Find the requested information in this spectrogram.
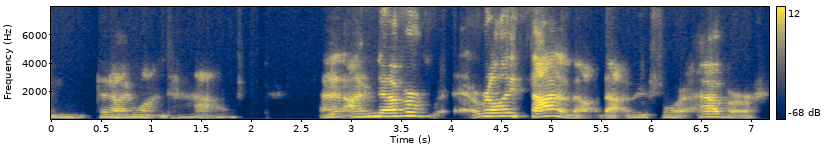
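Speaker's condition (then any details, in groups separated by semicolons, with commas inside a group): Cerebral palsy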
